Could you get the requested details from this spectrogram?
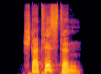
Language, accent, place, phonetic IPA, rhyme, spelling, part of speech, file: German, Germany, Berlin, [ʃtaˈtɪstɪn], -ɪstɪn, Statistin, noun, De-Statistin.ogg
- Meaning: extra (background actress / actor) (female)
